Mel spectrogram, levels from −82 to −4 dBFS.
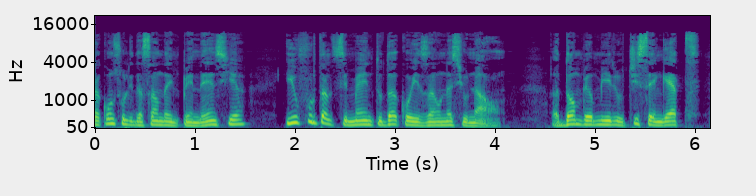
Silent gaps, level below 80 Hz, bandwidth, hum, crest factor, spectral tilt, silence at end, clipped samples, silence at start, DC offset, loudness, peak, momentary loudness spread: none; -52 dBFS; 12.5 kHz; none; 18 dB; -5.5 dB/octave; 0.1 s; under 0.1%; 0 s; under 0.1%; -20 LUFS; -2 dBFS; 5 LU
